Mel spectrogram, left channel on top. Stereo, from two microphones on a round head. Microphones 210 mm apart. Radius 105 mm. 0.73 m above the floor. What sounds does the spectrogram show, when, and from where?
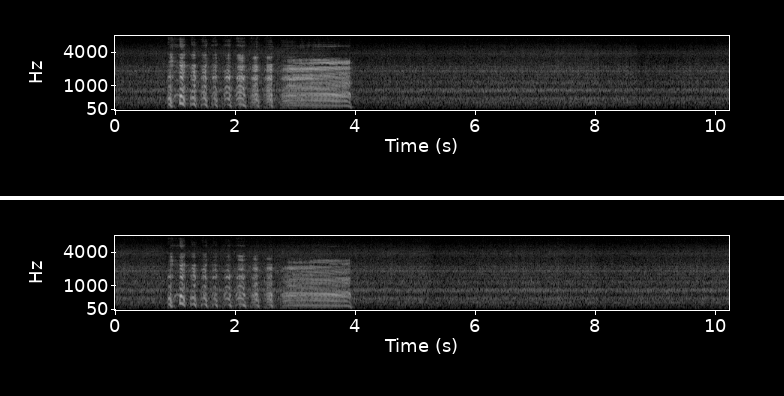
0.9 s laughter: 30° left (ahead or behind); by 4.0 s 75° left (ahead or behind)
